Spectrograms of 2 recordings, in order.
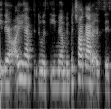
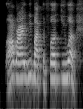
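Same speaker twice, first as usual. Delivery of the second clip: mock serious, firm, pitched-up threatening tone; 5 semitones higher than usual. Retelling what was said on TV: imitating a firm, serious threat. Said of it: "with a strong face".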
